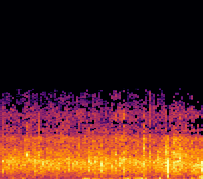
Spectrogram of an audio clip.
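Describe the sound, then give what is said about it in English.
An audience gives a round of applause, a soft and steady wash of many hands clapping with a few sharper claps standing out. “Should we give me another round of applause?”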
